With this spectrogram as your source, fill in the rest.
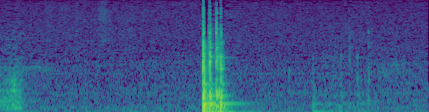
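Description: A small metal tool knocks sharply against a hard surface.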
